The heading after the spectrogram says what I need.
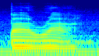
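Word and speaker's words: ברא: Okay, this word, here you notice that we have two kametzes in the first two syllables. So this word is pronounced bara.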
